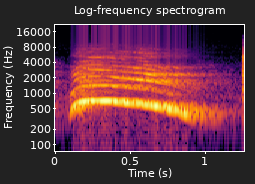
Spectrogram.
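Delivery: very high, loud mock siren whoop; siren woo. Comic imitates state police siren, loud high whoop.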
